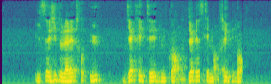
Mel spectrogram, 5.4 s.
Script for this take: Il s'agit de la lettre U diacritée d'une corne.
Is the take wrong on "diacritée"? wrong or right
right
